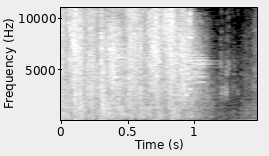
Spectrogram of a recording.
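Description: Rapid, loud gunfire from a Desert Eagle pistol in a CS:GO deathmatch on Dust II, a quick burst of close shots in succession that stops abruptly near the end.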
